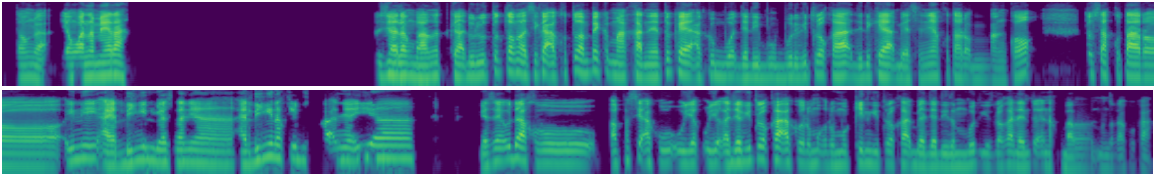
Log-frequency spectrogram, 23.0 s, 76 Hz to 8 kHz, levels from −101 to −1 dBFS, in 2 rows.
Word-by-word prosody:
tahu 125 0 -6
nggak? 115 - -2
Yang 125 0 -1
warna 130 +1 +5
merah. 140 0 +8 2.5
Udah 135 - -10
jarang 140 -1 +3
banget 125 +3 +1
Kak, 130 -1 +2
dulu 135 +2 -2
tuh, 165 +3 -1
tahu 165 0 +5
enggak 140 -3 +3
sih - - -8
Kak, - - +8
aku - - -15
tuh 185 - +3
ampe 160 +4 +5
kemakannya 130 -2 +2
tuh, - - 0
kayak, 145 -3 +9
aku - - -21
buat 135 -1 -6
jadi 125 0 -2
bubur, 125 +1 -13
gitu 135 - -10
loh 135 - -5
Kak. 135 +1 +7
Jadi, 120 +2 -8
kayak, 130 -2 +7
biasanya 120 +4 -1
aku - - -19
taruh 120 -2 0
mangkok, 110 -2 -4 0.6
terus - - -5
aku - - 0
taruh 125 -2 +4 0.6
ini, 180 +3 -7 0.2
air 125 0 +7
dingin 165 +5 -2
biasanya, 145 0 0 0.4
air 135 0 +2
dingin 190 +5 -1
aku 190 - -5
lebih 165 -2 -10
sukanya 165 +2 -6
iya. 190 +1 -4 1.0
Biasanya, 160 +7 -2
udah 190 - +4
aku, 145 - -16 0.7
apa 135 +5 -6
sih, - - 0
aku - - -18 0.2
uyek-uyek 140 +1 -3
aja, 145 +3 +1
gitu 160 +2 -6
loh 170 - 0
Kak, - - +4
aku - - -14
remuk-remukin, 130 +1 -4
gitu 130 +1 -12
loh 130 - -7
Kak. 135 -1 -2
Biar 120 -2 -4
jadi 120 0 -5
lembut, 120 +3 -13
gitu 125 -1 -19
loh - - -16
Kak, - - 0
dan 115 - -1
itu 120 - -10
enak 125 -1 -10
banget 105 +2 -13
menurut 105 -2 -22
aku - - -24
Kak. - - -16
135 Hz, 200 wpm, -23 LUFS, 125-145 Hz, 2.5 s, kayak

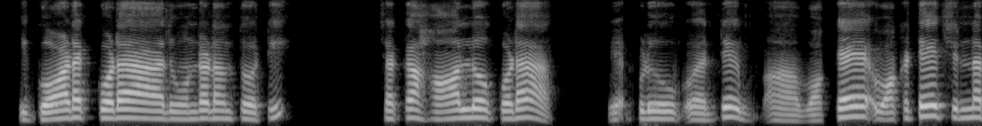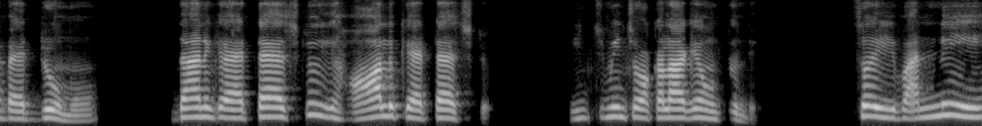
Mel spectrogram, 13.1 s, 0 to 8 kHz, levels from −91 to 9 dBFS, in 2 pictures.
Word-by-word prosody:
ఈ - - -4
గోడకు 195 +5 +4
కూడా 200 +1 +5 0.2
అది 175 -1 -1
ఉండడంతోటి 185 +1 -2 0.7
చక్కగా 200 +2 0
హాల్‌లో 195 +4 +2
కూడా, 200 +3 +2 0.6
ఎప్పుడు 180 0 -5 0.3
అంటే 150 +10 -2 0.3
ఆహ్, 135 -2 -5
ఒకే 210 +11 +2 0.2
ఒకటే 200 +7 0
చిన్న 210 0 -4
బెడ్‌రూము. 175 -6 -2 0.7
దానికి 220 -1 +3
అటాచ్డ్ 220 +4 0
ఈ - - -5
హాల్‌కి 230 +2 +3
అటాచ్డ్. 200 - -3 0.6
ఇంచుమించొకలాగే 205 -1 +1
ఉంటుంది. 170 - -14 0.7
సో, 245 - +4 0.2
ఇవన్నీ 225 +7 -1
200 Hz, 110 wpm, -22 LUFS, 180-220 Hz, 0.7 s, కూడా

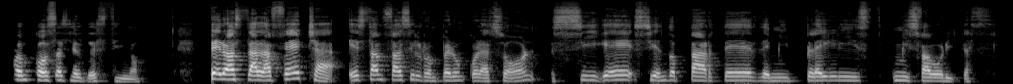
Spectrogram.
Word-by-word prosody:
Son 210 0 +3
cosas 200 0 +3
del 165 -4 -4
destino. 140 -4 -8 0.6
Pero 245 -3 +9
hasta 230 -2 +6
la 195 -1 +6
fecha 255 +7 0
"Es 205 +1 -3
tan 225 0 +1
fácil 205 -1 -2
romper 175 +2 -2
un 185 - -6
corazón", 155 +4 -4
sigue 200 +7 -2
siendo 195 0 -4
parte 185 0 0
de 165 -2 -2
mi 160 0 -8
playlist, 180 +2 -4
mis 185 -3 -5
favoritas. 155 -5 -4
185 Hz, 130 wpm, -21 LUFS, 160-205 Hz, 0.6 s, Pero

